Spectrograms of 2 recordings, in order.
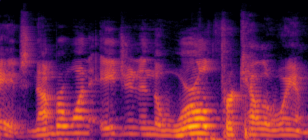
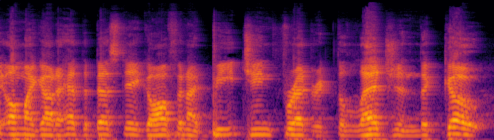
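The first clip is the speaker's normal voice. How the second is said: mock bragging; 10 dB louder than usual. Mock bragging golf quote.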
